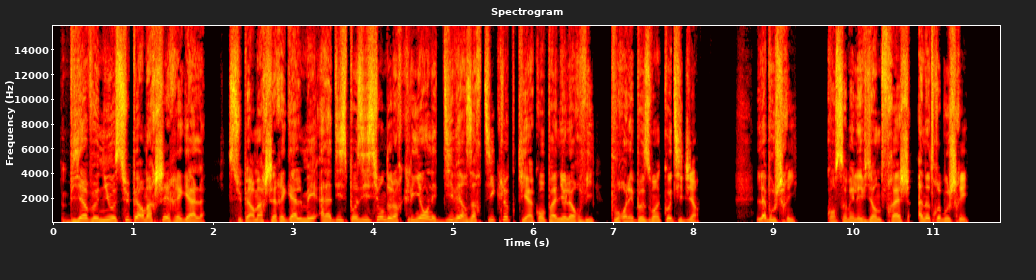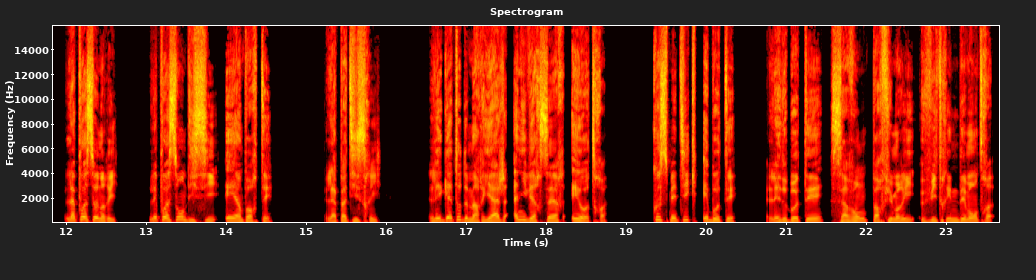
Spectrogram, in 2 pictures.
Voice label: French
